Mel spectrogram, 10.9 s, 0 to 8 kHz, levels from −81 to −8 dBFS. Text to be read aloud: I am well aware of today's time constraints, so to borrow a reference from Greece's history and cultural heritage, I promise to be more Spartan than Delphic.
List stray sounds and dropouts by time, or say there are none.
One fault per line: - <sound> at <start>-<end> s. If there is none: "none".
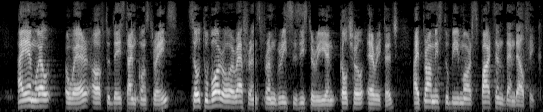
- dropout at 5.1-5.1 s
